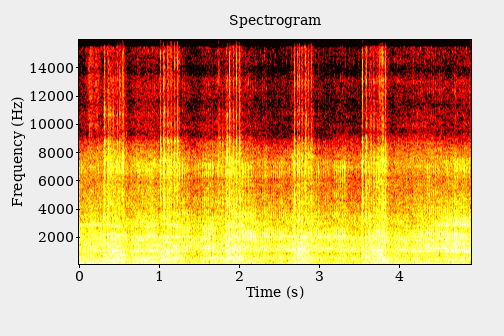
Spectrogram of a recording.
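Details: 2015 Honda BeAT Pop scooter: a coarse kolotok-kotok rattle on starting that gets louder and surges as the throttle opens, with vibration felt at the engine and no clean drive note.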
